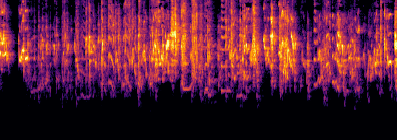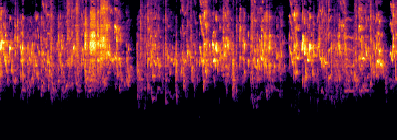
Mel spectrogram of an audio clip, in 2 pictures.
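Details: Contented budgies keep up nearly unbroken chirping and gurgling warbles, busy and high-pitched, for the whole stretch.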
